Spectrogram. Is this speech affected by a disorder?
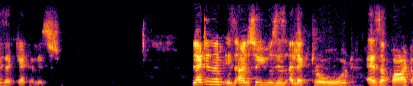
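No.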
